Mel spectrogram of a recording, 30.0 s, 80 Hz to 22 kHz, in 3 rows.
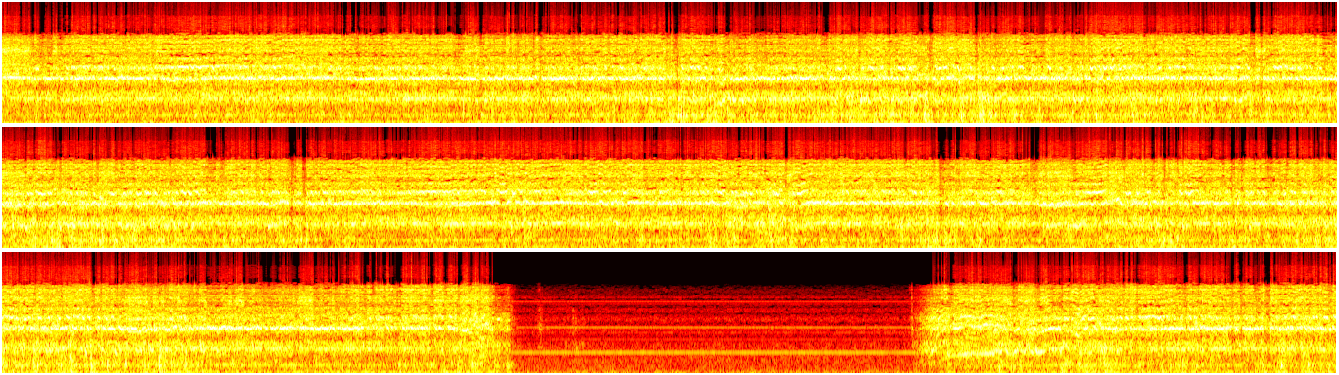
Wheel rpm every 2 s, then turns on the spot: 230, 230, 230, 230, 230, 230, 230, 230, 230, 230, 230, 210, 10, 80, 230.
24-26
